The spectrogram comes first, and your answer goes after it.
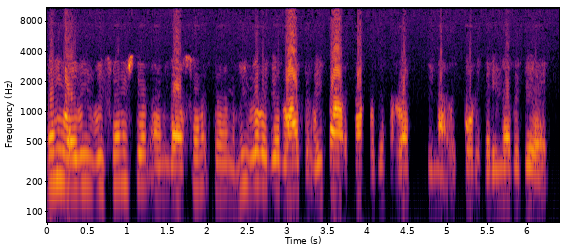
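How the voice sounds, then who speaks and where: Fairly high-pitched, a man speaks at a very fast pace with hardly any pauses. The sound is dry and close, with no echo. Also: ordinary pitch variation. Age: 60s. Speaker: songwriter and singer. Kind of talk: interview. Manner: halting.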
